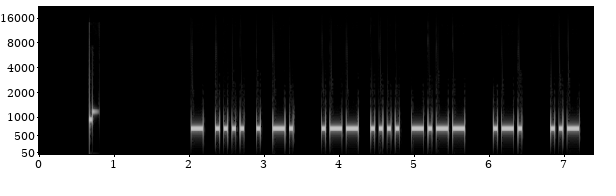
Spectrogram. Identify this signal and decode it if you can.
Morse code, heard as a keyed tone, about 22 wpm, 700 Hz. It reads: THEN WHY R U
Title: Sentences from Top 200 Words and Abbreviations 22wpm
